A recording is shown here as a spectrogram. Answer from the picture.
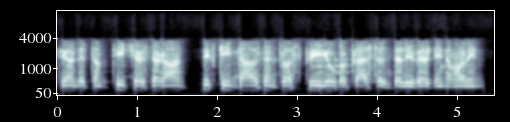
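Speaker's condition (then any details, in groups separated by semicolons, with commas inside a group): Parkinson's disease; now 84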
